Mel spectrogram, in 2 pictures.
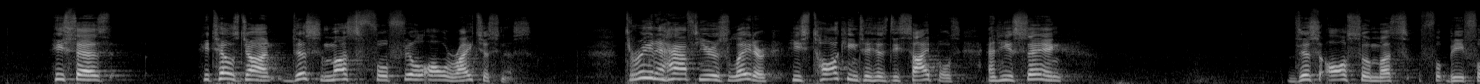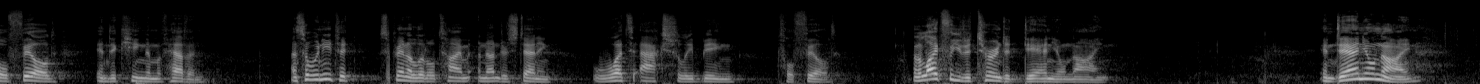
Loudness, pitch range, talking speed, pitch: -25 LUFS, 145-220 Hz, 125 wpm, 185 Hz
